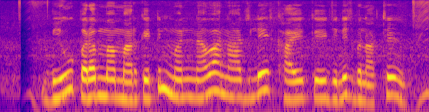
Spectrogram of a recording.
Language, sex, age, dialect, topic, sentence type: Chhattisgarhi, male, 18-24, Central, agriculture, statement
